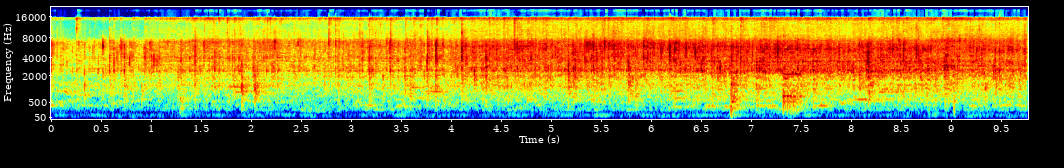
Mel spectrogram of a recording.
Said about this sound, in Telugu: ఇప్పుడు మనం తీసుకున్నాం కదా హాఫ్ కేజీ చికెన్, దీన్ని ఇందులో వేసేసుకోవాలి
